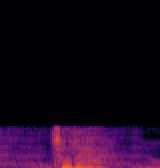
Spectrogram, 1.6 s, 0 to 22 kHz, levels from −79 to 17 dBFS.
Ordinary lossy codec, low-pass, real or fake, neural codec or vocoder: AAC, 48 kbps; 5.4 kHz; fake; autoencoder, 22.05 kHz, a latent of 192 numbers a frame, VITS, trained on many speakers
